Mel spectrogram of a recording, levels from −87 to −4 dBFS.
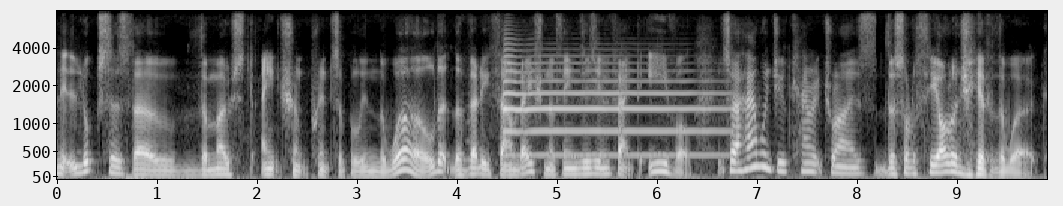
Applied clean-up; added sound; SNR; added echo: none; Trumpet; 6 dB; none.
